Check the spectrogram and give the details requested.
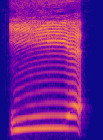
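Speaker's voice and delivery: いいえ with the long い stretched out; slow model. Shown as a demonstration. Teacher breaks down the word for no, slowly. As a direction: draw out いいえ slowly and evenly.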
